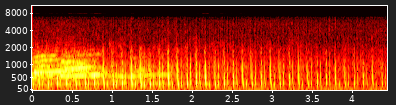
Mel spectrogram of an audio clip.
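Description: A boat's motor chugs in a rapid, steady rhythm, fairly loud at first, with a brief higher whine at the start, then gradually softening as Mission Tuan's boat moves off downriver against the sun.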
